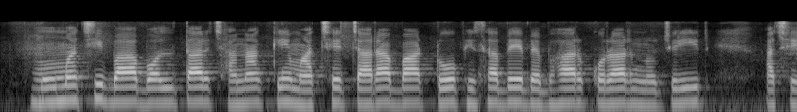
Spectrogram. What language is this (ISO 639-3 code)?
ben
